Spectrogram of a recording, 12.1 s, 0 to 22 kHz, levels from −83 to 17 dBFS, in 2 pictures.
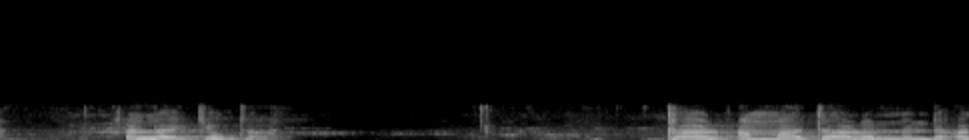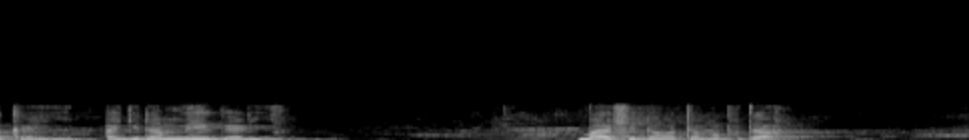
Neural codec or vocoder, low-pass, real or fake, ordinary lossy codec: none; 5.4 kHz; real; Opus, 32 kbps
